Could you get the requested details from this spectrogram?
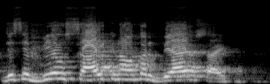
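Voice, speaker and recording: A man's voice: sits high, expressive, moderate pace. A man teaching an exam-prep grammar lesson in an explanatory way, often calling the students his friends. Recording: echoey room, dull lo-fi sound.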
